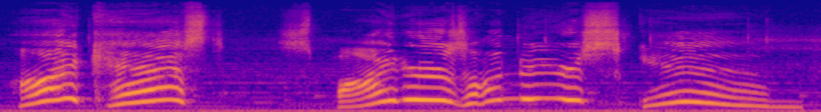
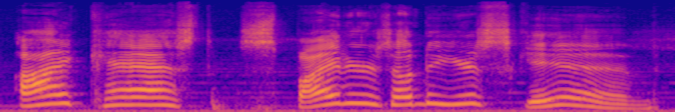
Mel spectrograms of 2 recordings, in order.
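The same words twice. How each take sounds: First: It is said in a strong put-on character voice. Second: It is said in a plainer, less characterized voice.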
